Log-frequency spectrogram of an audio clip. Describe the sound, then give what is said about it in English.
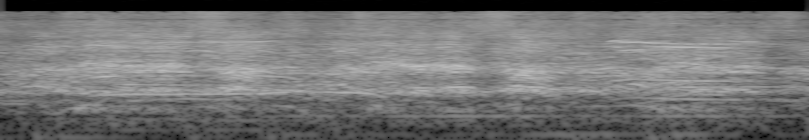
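A large, angry crowd of Trump supporters, men, women and children, at a Trump rally in Tampa roars and jeers at CNN's Jim Acosta, screaming "CNN sucks!", in a dense, sustained wall of shouting voices, with rising and falling surges of rhythmic chanting throughout. “You've probably seen at least one of the tapes posted of an enraged crowd of Trump supporters, men, women, and their children at a Trump rally in Tampa, jeering at CNN's Jim Acosta, giving him the finger and screaming, "CNN sucks!"”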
